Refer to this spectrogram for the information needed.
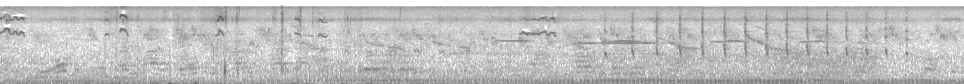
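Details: Common myna chicks in their nest, fed locusts and crickets: short high chirps and squeaks, then a rapid run of sharp clicking notes toward the end, over a steady low hum.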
